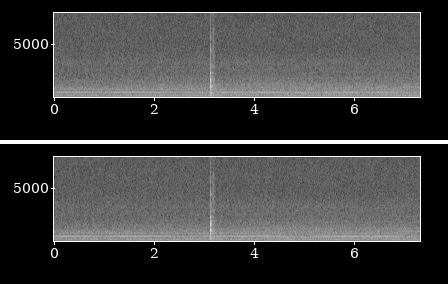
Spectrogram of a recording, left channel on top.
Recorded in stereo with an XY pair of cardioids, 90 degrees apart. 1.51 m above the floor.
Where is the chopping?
Straight ahead, 0.5 m.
